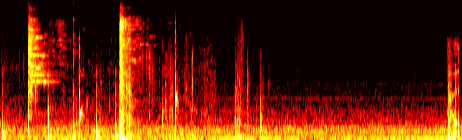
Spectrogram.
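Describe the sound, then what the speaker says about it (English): Glass blocks break one after another in a Minecraft-style game, each a crisp shattering crack at a fast uneven rhythm, close and clear with no talking. "let's go ahead and silk touch these glass"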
